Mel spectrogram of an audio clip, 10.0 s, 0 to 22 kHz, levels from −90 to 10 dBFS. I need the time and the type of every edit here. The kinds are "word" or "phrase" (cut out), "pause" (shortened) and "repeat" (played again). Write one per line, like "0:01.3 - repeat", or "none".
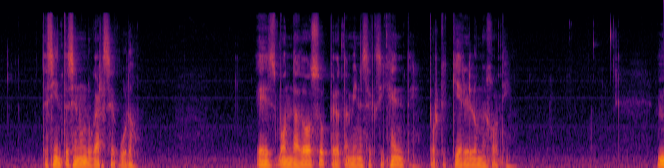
0:06.4 - pause
0:07.5 - word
